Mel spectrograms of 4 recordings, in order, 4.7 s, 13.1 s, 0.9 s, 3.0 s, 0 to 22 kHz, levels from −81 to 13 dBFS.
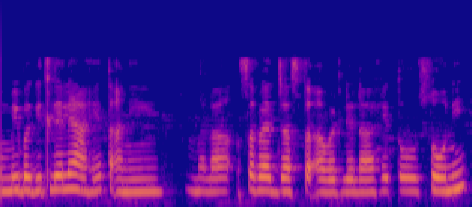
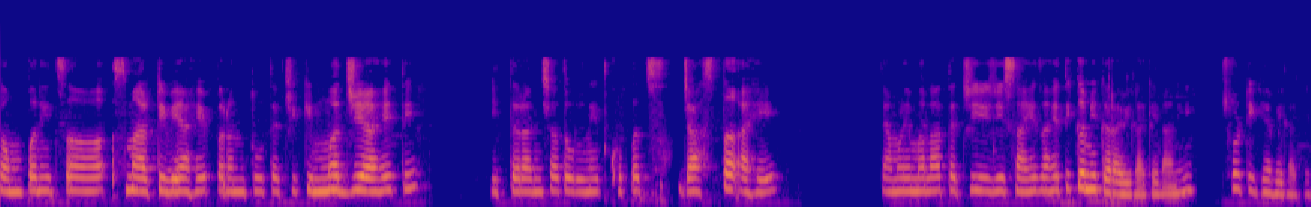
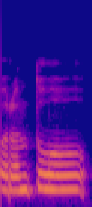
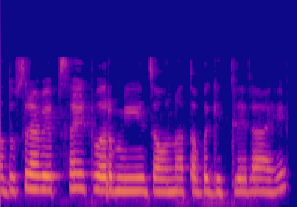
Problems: none marked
